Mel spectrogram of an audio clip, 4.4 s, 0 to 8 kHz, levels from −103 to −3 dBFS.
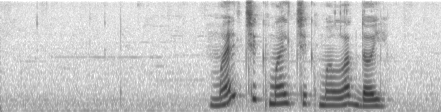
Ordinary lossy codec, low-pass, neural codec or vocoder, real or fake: none; none; none; real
